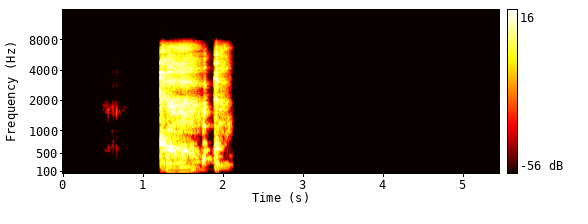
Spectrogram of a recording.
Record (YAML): cough_length: 5.5 s
cough_amplitude: 22779
cough_signal_mean_std_ratio: 0.27
survey_phase: beta (2021-08-13 to 2022-03-07)
age: 65+
gender: Female
wearing_mask: 'No'
symptom_runny_or_blocked_nose: true
symptom_change_to_sense_of_smell_or_taste: true
symptom_loss_of_taste: true
symptom_onset: 4 days
smoker_status: Never smoked
respiratory_condition_asthma: false
respiratory_condition_other: false
recruitment_source: Test and Trace
submission_delay: 2 days
covid_test_result: Positive
covid_test_method: RT-qPCR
